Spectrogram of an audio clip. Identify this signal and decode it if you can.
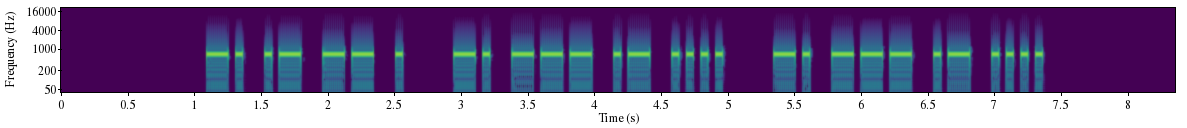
Morse code, heard as a keyed tone, about 21 wpm, 700 Hz. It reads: NAME NOAH NOAH
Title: Practice QSO - Exchange 1 - Beginning - 22wpm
